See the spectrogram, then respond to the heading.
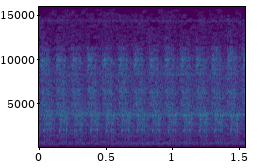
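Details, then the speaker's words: Small electric motor belt-driving a home-built rotary table, running slowly with a fast, even, high-pitched rasp. Something, possibly a piece of shellac, is suspected of rubbing inside the motor. "I'm noising that motor still there I think there's something rubbing piece of shellac or something about that"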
